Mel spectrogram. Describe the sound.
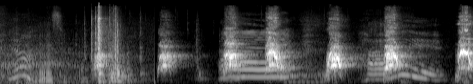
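A dog, Selda, barks at the door of a large white house in a quick series of seven or eight loud, sharp barks with short gaps between them, and human voices mix in among the barks.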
